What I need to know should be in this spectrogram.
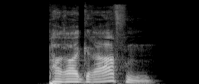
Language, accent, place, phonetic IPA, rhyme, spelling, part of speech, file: German, Germany, Berlin, [paʁaˈɡʁaːfn̩], -aːfn̩, Paragraphen, noun, De-Paragraphen.ogg
- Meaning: 1. genitive singular of Paragraph 2. plural of Paragraph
